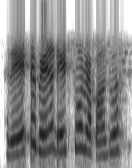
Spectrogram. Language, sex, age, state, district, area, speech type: Sindhi, female, 30-45, Madhya Pradesh, Katni, urban, conversation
